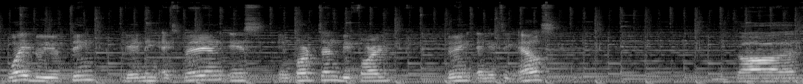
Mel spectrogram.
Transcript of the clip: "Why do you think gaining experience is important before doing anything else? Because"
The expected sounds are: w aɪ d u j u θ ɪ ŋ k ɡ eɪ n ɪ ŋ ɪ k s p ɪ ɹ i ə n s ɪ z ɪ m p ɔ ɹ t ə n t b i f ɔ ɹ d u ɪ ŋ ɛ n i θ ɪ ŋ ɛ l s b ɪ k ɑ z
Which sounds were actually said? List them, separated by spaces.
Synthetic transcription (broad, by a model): w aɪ d u j u t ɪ ŋ k ɡ eɪ n ɪ ŋ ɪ k s p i ɹ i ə n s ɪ s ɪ m p ɔ ɹ t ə n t b i f ɔ ɹ d u ɪ ŋ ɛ n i t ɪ ŋ ɛ l s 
